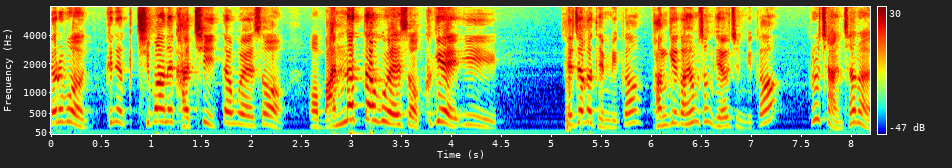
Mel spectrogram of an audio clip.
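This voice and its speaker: This man's voice is extremely high and swings very widely in pitch. He projects it loudly at a moderate pace, with a bright, sharp tone. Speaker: pastor. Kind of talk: sermon. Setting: church.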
